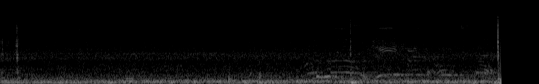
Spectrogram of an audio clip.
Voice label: Male Voice; NYCC 2013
